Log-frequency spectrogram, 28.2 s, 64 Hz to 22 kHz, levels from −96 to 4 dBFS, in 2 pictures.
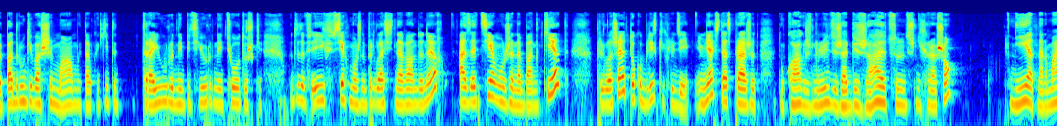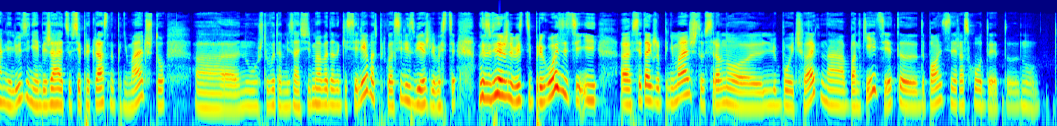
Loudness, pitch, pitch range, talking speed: -22 LUFS, 180 Hz, 170-195 Hz, 185 wpm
